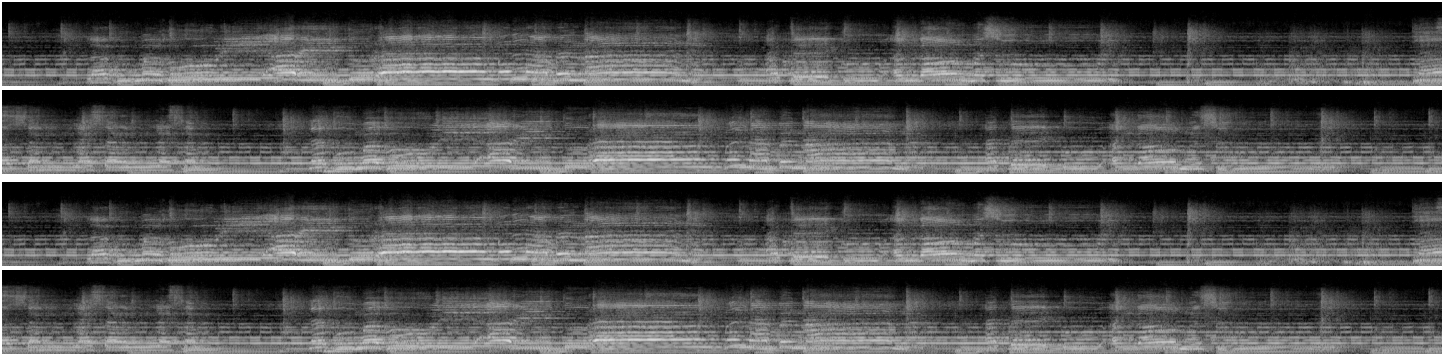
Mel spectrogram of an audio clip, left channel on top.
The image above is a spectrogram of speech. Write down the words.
lagu mahuli ari durang benar-benar hatiku engkau mesuri. Lasam lasam lasam lagu mahuli ari durang benar-benar hatiku engkau mesuri.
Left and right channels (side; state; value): both; identical; correlation 1.00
